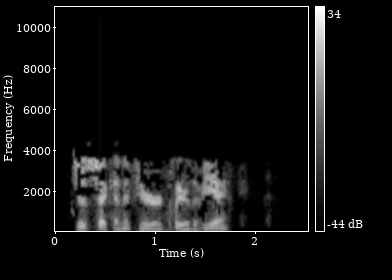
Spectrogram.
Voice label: Grand Junction Fire Department Dispatch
